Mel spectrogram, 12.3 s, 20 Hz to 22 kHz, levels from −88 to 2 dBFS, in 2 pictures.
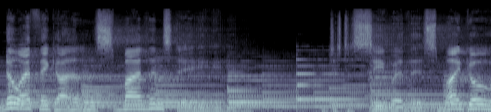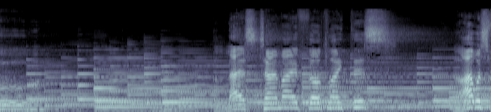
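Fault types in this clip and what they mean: Overlap-add ripple: from about 2.21 to 5.31 s the sound picks up a fast, gritty flutter, like a robotic tremolo sitting on top of it. The audio was split into windowed frames and stitched back together with an overlap that doesn't add up to a steady gain, so the level dips and swells once per frame. Here that's a swing of about 6 dB, cycling at around 40 Hz.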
